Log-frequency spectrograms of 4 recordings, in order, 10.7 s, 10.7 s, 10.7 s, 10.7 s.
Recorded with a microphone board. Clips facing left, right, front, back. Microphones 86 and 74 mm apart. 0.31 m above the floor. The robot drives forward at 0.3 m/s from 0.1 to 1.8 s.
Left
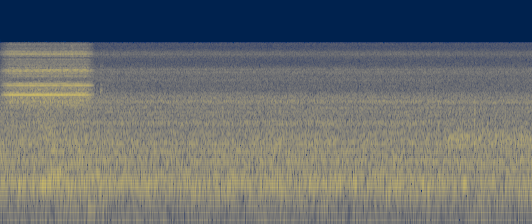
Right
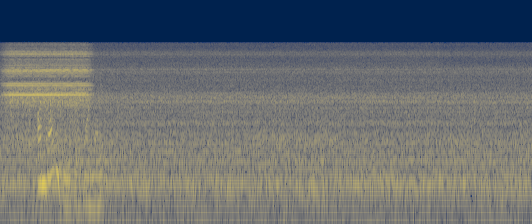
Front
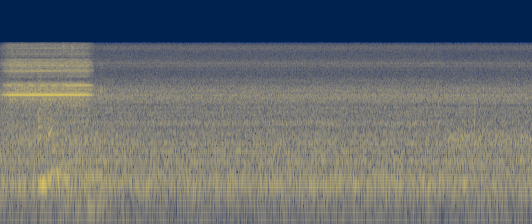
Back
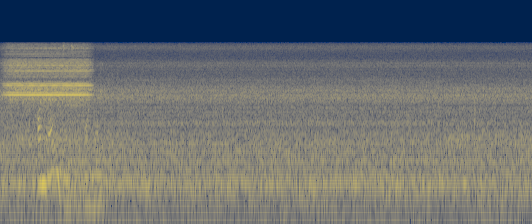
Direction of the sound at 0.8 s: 125° right.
